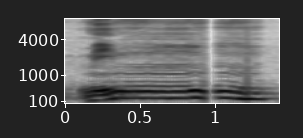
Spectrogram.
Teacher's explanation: Kita tahan dua ketukan di huruf mimnya.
